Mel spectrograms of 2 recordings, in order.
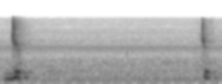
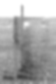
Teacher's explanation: Its sound name is J, J, not Ja, J. It's voiced and staccato.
